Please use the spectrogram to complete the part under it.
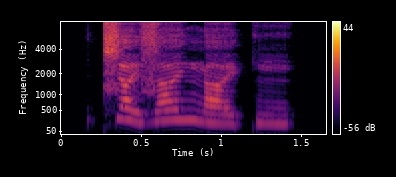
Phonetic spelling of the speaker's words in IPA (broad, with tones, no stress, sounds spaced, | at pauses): t͡ɕ a˦˨ ɪ̯ z a˦ ɪ̯ ŋ a˨ ɪ̯ k ĩ˨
